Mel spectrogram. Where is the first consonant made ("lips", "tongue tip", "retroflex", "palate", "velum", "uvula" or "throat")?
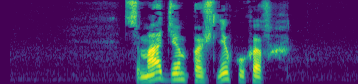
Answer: tongue tip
